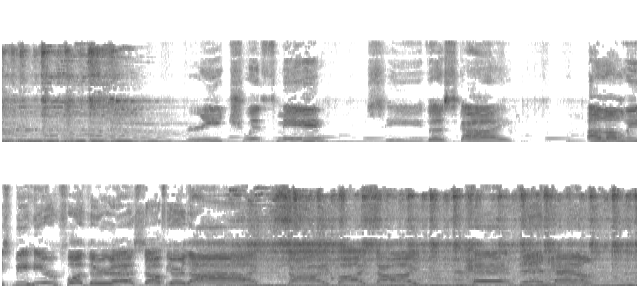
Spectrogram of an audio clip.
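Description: A young girl singing a solo over instrumental accompaniment. The voice comes in about two seconds in over light backing, everything drops away briefly around the middle, then she sings on over fuller backing.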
